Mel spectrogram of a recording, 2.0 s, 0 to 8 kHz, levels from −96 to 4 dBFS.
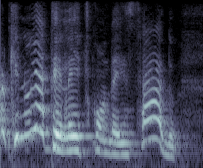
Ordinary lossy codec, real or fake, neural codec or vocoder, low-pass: none; real; none; none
